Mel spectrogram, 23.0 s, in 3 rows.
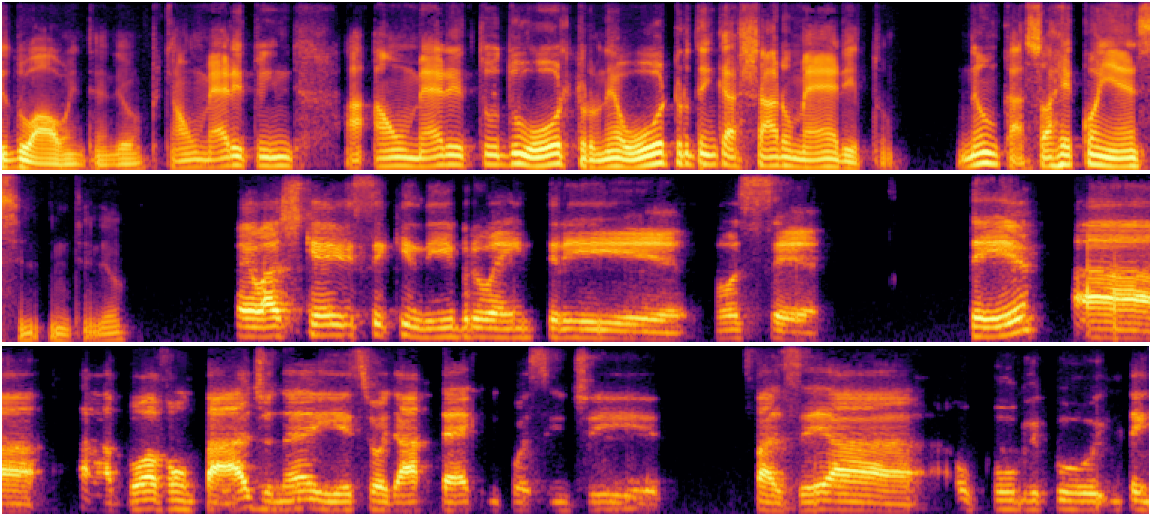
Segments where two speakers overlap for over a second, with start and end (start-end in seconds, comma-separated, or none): none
